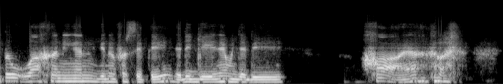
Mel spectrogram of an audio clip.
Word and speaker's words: Wageningen: saat ini sedang menempuh pendidikan Master di Wageningen bacanya itu Wageningen University jadi gini menjadi Hai JG Dewa keningan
